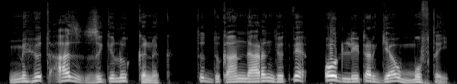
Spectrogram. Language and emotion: Kashmiri, happy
